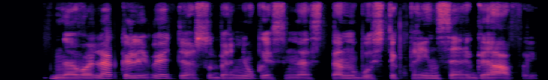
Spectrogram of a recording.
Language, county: Lithuanian, Utena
